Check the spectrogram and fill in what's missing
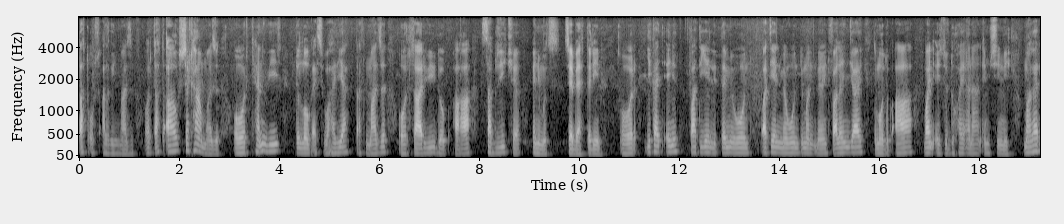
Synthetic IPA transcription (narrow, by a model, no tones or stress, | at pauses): t̪ɐt̪ʰo̰ːsɐ̰lɡɨjmɐzɨ | o̰ːɾt̪ɐt̪ʰaːwsɐʈʰaːmɐzɨoːɾkʲʰɐnʋiːz | t̪iloːɡɐ̰sʲʋaːɾijaːt̪ɐ̰t̪ʰmɐzɨoːɾsaːɾʋiːd̪oːbaːsɐbziːt͡ʃʰi | ɐnʲimɨt͡s | sebɛht̪ɐɾiːn | oːɾjikɐt̪ʲʰə̰nʲit̪ | pɐt̪jelʲit̪ɐmiʋoːnpɐ̰t̪jelʲmeʋoːnt̪imɐnmeɐnʲfɐlɐnʲd͡ʒaːjt̪imɐd̪obaː | ʋɐnʲə̰szɨd̪uhɐjɐ̰naːnə̰mʲsinit͡ʃ | mɐɡɐɾ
